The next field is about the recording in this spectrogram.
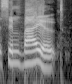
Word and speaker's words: symbiote: Do you guys think they're gonna have other symbionts? – I don't think so, man. – You're supposed to pronounce it symbiote.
